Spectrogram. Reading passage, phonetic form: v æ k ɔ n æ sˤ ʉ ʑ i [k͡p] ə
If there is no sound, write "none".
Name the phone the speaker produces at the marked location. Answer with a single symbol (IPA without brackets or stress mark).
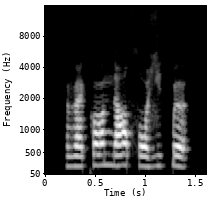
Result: k͡p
